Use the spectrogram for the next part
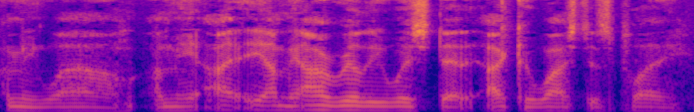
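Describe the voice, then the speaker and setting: A man with a low, flat-pitched voice, recorded dry and close. He hosts a casual interview, sincere and halting, circling back over his phrases as he goes. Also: no room sound. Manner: sincere, hesitant, repeats phrases. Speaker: talk show host.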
